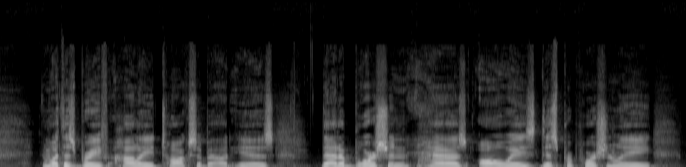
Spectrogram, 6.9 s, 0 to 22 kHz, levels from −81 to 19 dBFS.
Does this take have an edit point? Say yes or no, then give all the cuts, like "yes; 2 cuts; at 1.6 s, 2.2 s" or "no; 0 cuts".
no; 0 cuts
